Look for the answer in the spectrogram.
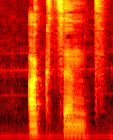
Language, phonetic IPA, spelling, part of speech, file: Polish, [ˈakt͡sɛ̃nt], akcent, noun, Pl-akcent.ogg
